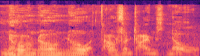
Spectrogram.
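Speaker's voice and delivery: heavy, rough, big gruff male voice. Playing through a story, the speaker voices a character refusing the would-be trainer: gruff male voice. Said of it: "gruff male voice going".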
